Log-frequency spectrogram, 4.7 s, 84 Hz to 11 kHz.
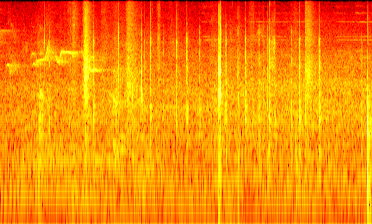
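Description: Knuckles knock from inside on the steel roof of a second-generation Vios (2007–2012) after damping sheets have been installed beneath it. About sixteen short, dull knocks with a bright edge die away almost instantly without any ringing. The roof now sounds solid and deadened.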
